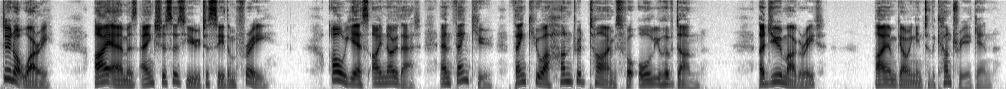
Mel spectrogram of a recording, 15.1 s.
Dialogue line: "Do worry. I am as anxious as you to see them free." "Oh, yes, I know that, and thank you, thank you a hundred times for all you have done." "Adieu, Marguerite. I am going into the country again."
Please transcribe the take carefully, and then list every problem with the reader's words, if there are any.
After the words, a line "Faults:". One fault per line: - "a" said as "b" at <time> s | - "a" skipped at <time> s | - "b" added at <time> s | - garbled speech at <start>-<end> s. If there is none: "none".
"Do not worry. I am as anxious as you to see them free." "Oh, yes, I know that, and thank you, thank you a hundred times for all you have done." "Adieu, Marguerite. I am going into the country again."
Faults:
- "not" added at 0.2 s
